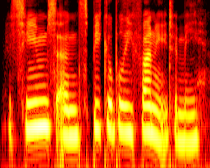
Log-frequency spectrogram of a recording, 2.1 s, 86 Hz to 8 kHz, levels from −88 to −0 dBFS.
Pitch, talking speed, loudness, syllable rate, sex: 225 Hz, 170 wpm, -14 LUFS, 5.1 syllables/s, female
